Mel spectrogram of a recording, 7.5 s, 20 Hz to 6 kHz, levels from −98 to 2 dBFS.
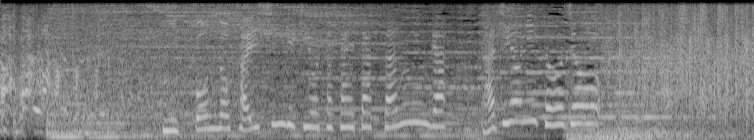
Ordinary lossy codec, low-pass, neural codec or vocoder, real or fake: none; 5.4 kHz; none; real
